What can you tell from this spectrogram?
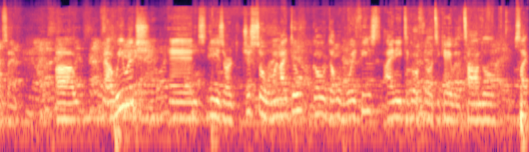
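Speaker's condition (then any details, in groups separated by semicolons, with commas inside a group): No condition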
